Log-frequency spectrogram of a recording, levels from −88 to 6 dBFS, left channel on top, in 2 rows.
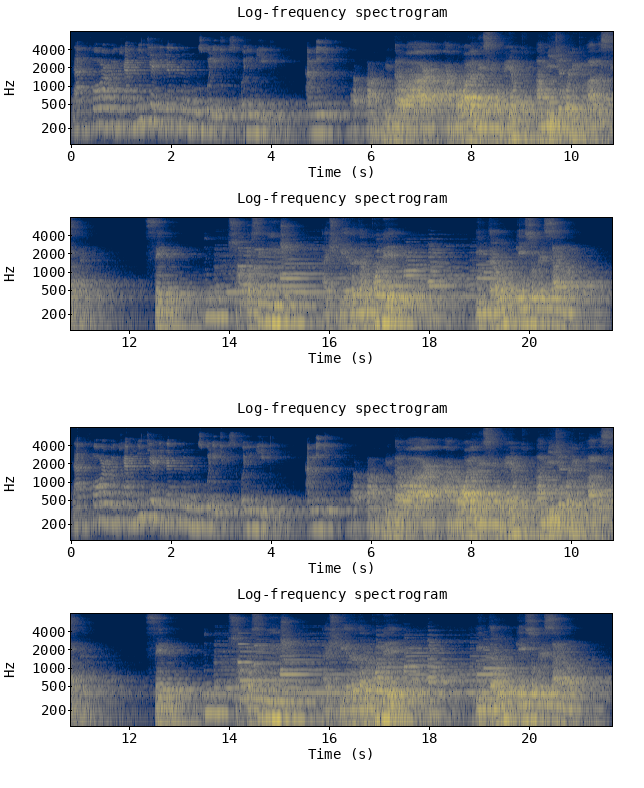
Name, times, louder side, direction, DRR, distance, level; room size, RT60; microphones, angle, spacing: voice 1, 0.0-3.9 4.7-5.2 13.4-13.9, right 1 dB, 25° right, -4 dB, 2.1 m, -34 dB
voice 2, 5.6-11.1 12.4-13.0 14.0-15.3 15.9-17.5 18.9-20.8, equal, 10° left, -6 dB, 1.4 m, -24 dB
sound 1, 13.7-19.7, right 1 dB, 65° right, 1.0 m, -32 dB
9.1 x 6.8 x 7.9 m, 2.7 s
head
